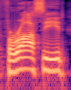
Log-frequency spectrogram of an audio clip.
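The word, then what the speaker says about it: Ferroseed: and roller drill bird fera seed yes i'm saying it right you are all saying it wrong and clean the following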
